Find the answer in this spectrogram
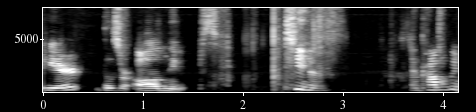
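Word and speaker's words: nupps: I did not realize how many of these stitch patterns have noops in them. You may have seen them as nups, N-U-P-P-S, but they're pronounced noops.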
